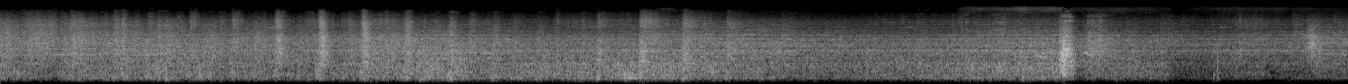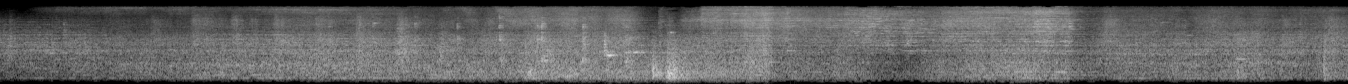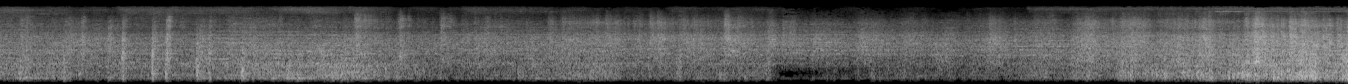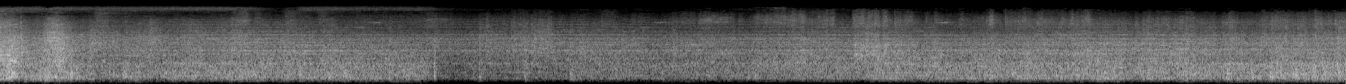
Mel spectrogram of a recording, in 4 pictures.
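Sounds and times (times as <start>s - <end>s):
wheels clicking over rail joints: 15.8s - 20.5s.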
